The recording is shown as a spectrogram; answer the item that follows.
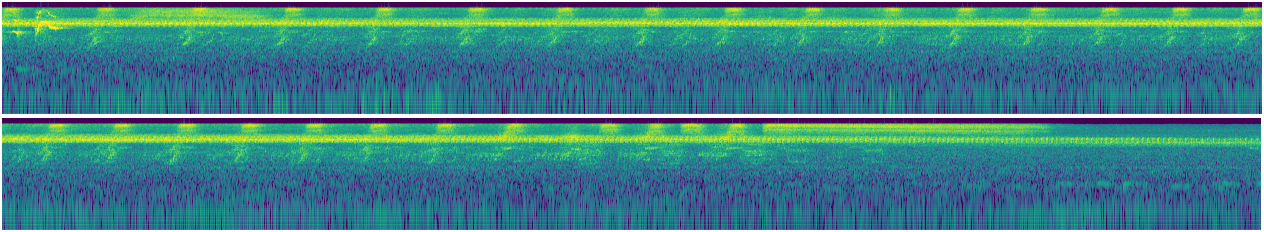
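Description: Cicadas singing: a steady high drone with another cicada's pulsing call, about two pulses a second, which gives way near the end to a steady higher buzz. Underneath, the soft flow of a shallow stream, and a brief short sound about half a second in.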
